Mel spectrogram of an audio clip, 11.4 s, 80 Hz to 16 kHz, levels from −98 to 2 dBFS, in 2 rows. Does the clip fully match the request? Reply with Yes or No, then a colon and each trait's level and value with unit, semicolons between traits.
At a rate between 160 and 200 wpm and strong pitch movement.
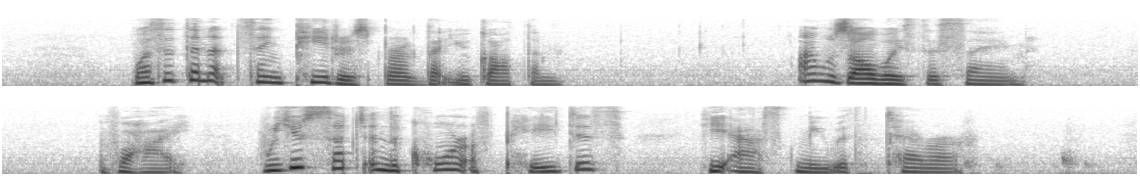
Yes: average, 180 wpm; wide, 7.2 semitones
